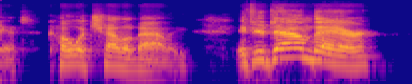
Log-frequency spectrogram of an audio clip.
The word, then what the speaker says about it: Coachella: that is the right way to say it Coachella Valley if you're down there you're going to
